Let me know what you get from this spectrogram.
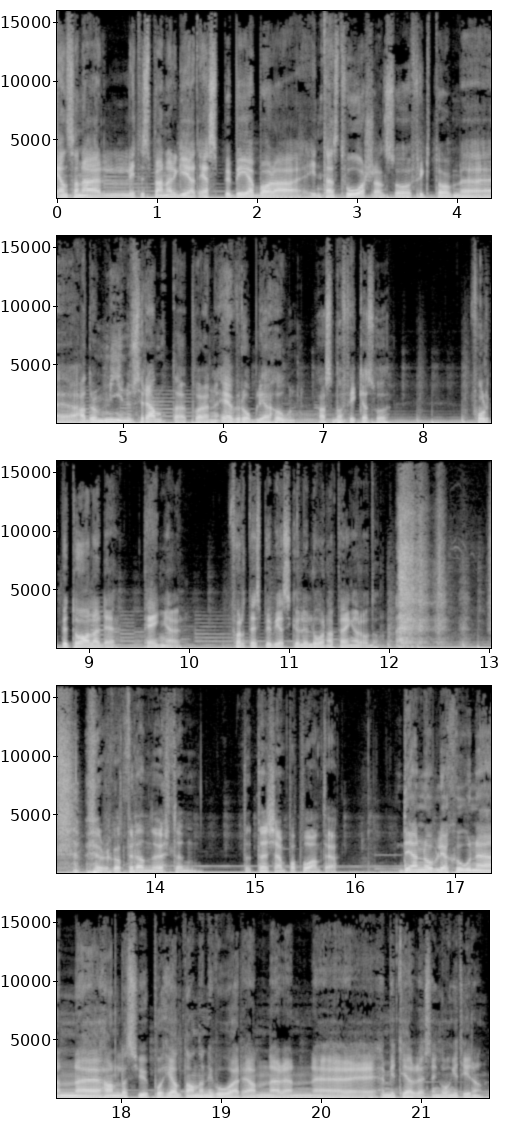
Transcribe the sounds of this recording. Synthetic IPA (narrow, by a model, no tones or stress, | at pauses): ɛnsɔnhæːɾliːt̪əspɛnːand̪əɡɾɛjat̪ɛsbeːbeːbɑːɾaɪnt̪ɛnst̪v̥oːoːʂɛnsɔfɪkːd̪ɔmhad̪ːəd̪ɔmːiːnɵsɾɛnt̪apʰɔɛnøːvəɾɔblɪɡaɧuːn | alsɔd̪ɔmfɪkːalsɔ | fɔlk̚bɛt̪ʰɑːlad̪ə | pʰɛŋːa̰ɾ | fœɾat̪ɛsbebeːskɵlːəloːnapʰɛŋːaɾɑ̰vd̪ɔm | hadɵɡɔt̪mɛd̪ɛnːʉːd̪ɛn | d̪ɛnɕɛmpapʰɔɛ̰nt̪əja̰ | d̪ɛnɔblɪɡaɧuːnənɦand̪ad̪sjɵpʰɔɦeːlt̪and̪ɾanɪvoːəɾɛnːæɖɛn | ɛmɪt̪ʰeːɾad̪əsɛnɡɔŋːɪt̪ʰiːd̪ən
